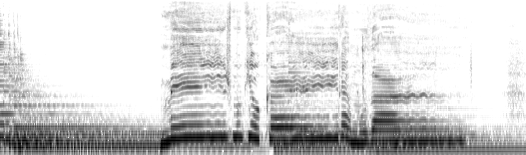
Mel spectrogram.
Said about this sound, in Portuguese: E passamos agora para um dos singles deste novo álbum que há de sair,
